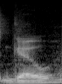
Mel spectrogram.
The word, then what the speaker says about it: Gough: Denise Gough, I think that's pronounced. G-O-U-G-H.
